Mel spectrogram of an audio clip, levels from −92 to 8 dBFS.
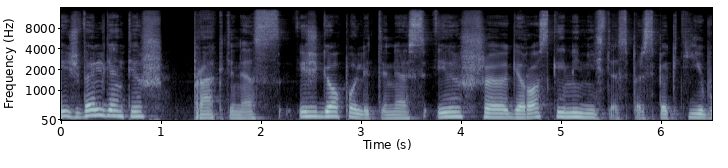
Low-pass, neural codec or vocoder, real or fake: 14.4 kHz; codec, 44.1 kHz, 7.8 kbps, Pupu-Codec; fake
